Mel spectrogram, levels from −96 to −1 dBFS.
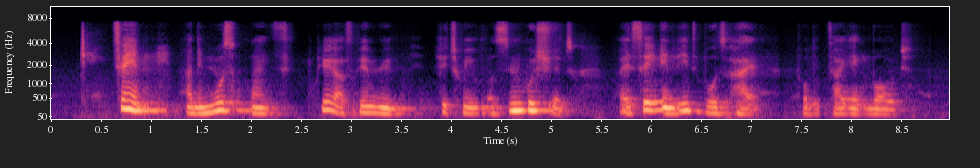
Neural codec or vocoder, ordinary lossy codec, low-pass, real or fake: codec, 16 kHz, 0.5 kbps, FunCodec, trained on Chinese and English, 25 frames a second; none; 7.2 kHz; fake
